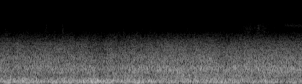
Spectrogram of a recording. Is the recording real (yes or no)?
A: yes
